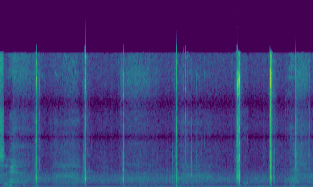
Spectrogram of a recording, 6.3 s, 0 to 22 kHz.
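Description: Mauser C96 'broom handle' pistol being handled and its action worked: six sharp metal clicks spread unevenly over several seconds. A piece of brass has stuck in the pistol.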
